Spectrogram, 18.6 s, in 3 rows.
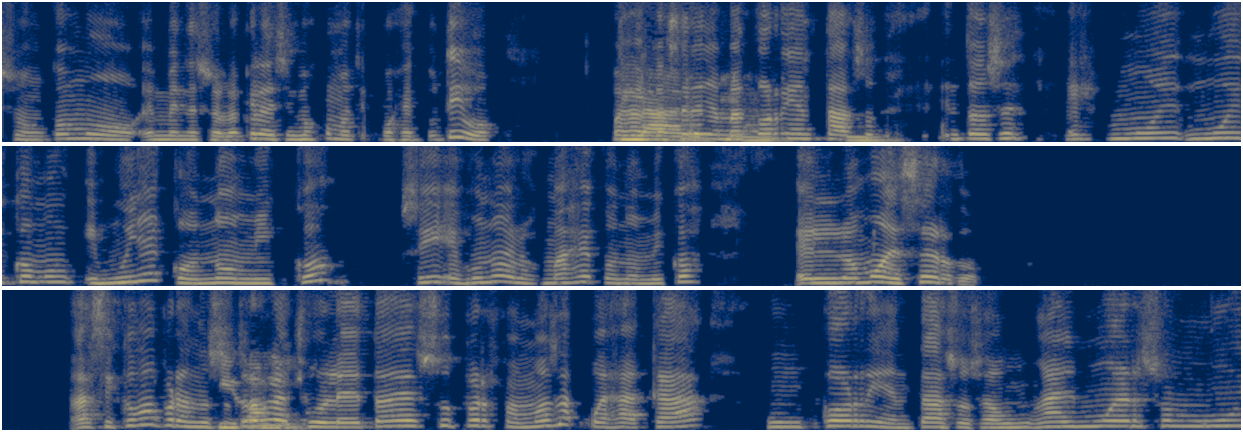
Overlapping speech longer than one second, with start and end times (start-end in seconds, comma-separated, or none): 3.0-4.5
